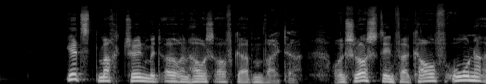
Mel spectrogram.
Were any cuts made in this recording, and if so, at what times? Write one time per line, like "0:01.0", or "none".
none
